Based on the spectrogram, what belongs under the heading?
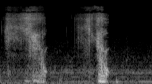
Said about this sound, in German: Es dreht sein Maul sowie sein riesengroßes einzelnes Auge in deine Richtung und streckt seine Zunge raus. Und ich gebe ihm Wasser. Es schlabbert das Wasser in sich rein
